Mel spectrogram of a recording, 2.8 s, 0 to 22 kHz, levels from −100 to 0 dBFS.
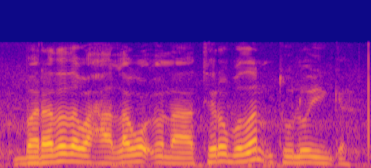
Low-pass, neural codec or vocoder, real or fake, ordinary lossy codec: none; none; real; none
